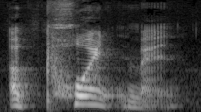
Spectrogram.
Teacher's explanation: 스탑 사운드 처리해서 appoint 하고 혀끝을 입천장 맞고 ment 하면서 같이 터지는 것도 괜찮습니다. 이렇게 처리하는 방법이 바로 스탑 T 사운드 처리하는 거예요.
